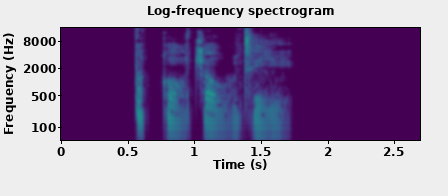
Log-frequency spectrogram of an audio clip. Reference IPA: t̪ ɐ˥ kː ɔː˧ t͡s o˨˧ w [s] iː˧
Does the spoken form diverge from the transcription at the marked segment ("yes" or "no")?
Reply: yes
